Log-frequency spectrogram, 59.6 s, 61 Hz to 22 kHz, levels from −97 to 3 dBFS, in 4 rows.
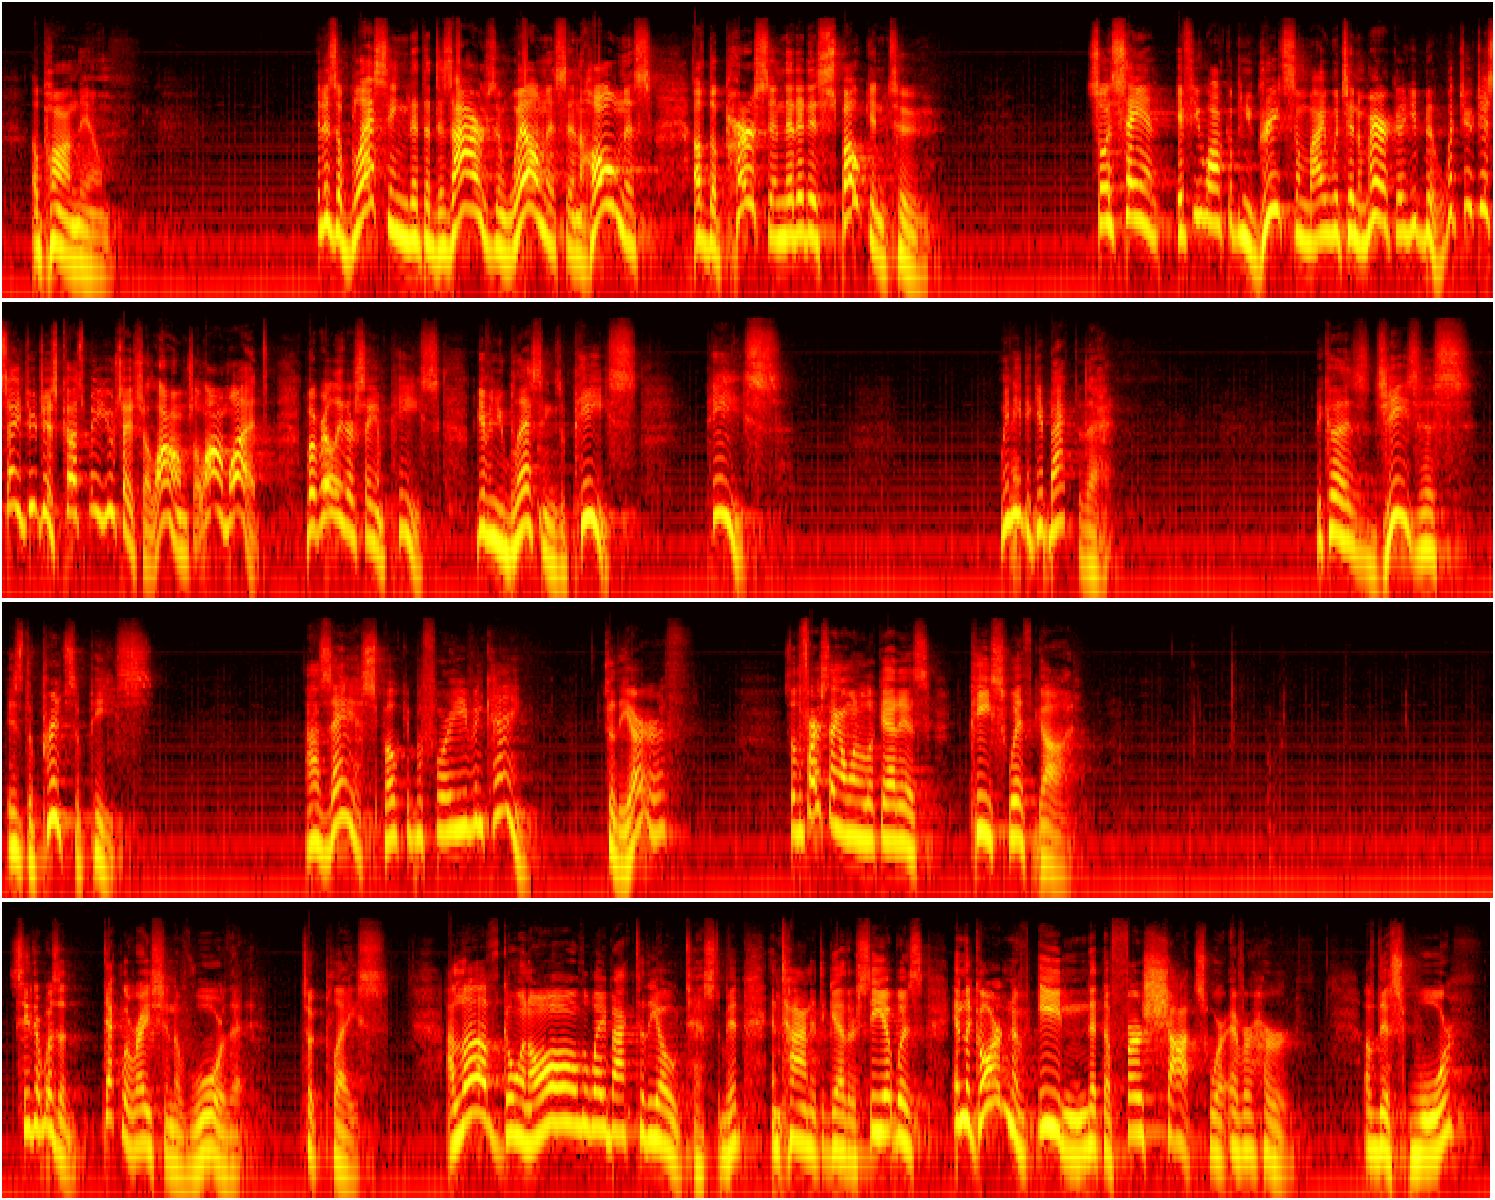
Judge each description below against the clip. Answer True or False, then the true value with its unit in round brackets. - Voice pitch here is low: False (160 Hz)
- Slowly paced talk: False (145 wpm)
